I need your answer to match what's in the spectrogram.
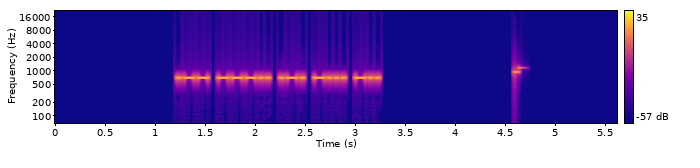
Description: Morse code, heard as a keyed tone, about 34 wpm, 700 Hz. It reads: W8RBD
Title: USA Call Signs - 5 Characters - 2x Character Spacing - 35wpm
